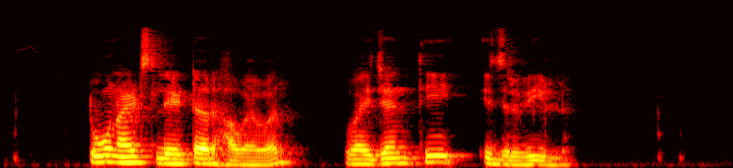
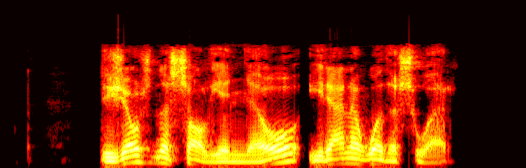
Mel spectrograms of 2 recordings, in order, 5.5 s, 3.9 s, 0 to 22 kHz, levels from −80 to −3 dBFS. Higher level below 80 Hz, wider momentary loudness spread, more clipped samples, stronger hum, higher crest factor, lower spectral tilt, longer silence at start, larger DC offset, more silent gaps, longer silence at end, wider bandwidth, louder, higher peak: first, -44 dBFS vs -50 dBFS; about the same, 11 LU vs 11 LU; neither; neither; first, 20 dB vs 14 dB; first, -7.5 dB/octave vs -4.5 dB/octave; about the same, 0.7 s vs 0.75 s; neither; neither; first, 1.2 s vs 0.6 s; first, 11.5 kHz vs 7.8 kHz; second, -24 LUFS vs -13 LUFS; second, -6 dBFS vs 0 dBFS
